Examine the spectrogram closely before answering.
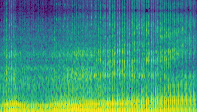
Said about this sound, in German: Und was wäre Easy Rider schon ohne den Sound einer dicken Harley-Davidson?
